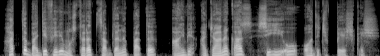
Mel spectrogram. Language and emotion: Kashmiri, surprised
